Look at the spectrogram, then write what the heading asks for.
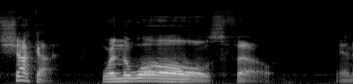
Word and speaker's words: Shaka: here and of course you have to say it properly you know it's shakka when the walls fell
